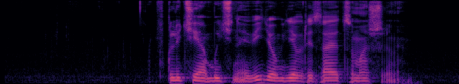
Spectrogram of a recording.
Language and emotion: Russian, neutral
